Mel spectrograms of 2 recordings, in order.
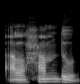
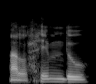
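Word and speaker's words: الحمد: kenapa kita bacanya alhamdu, tidak alhimdu atau alhumdu. Atau misalkan memnya ini kenapa nggak kita baca alhamadu, alhamidu, alhumudu misalkan. Kenapa kita memilih alhamdu?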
